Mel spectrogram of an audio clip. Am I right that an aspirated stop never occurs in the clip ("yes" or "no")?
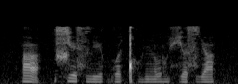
no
